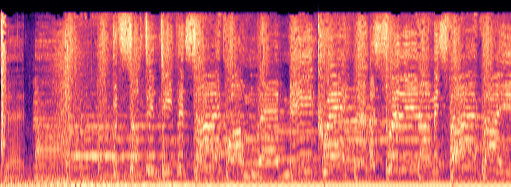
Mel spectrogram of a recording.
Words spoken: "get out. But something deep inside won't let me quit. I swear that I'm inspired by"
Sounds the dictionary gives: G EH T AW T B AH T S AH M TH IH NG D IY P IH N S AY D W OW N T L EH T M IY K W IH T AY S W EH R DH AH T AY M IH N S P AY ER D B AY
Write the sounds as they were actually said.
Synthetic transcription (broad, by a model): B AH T S AH M TH IH NG D IY P IH N S AY D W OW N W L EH M IY K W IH AY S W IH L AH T AY M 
